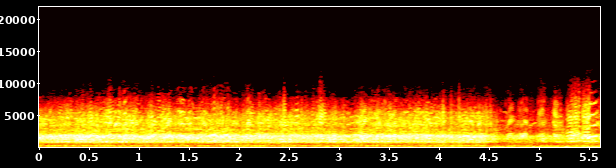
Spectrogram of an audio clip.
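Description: A large flock of geese honks overhead.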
